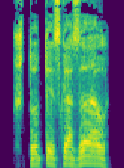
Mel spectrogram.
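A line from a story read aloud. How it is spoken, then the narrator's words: Roared. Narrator (Russian): взревел Холин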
